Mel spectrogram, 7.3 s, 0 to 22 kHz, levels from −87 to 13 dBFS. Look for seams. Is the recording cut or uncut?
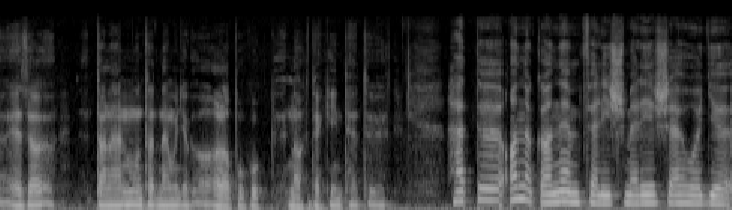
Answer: cut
